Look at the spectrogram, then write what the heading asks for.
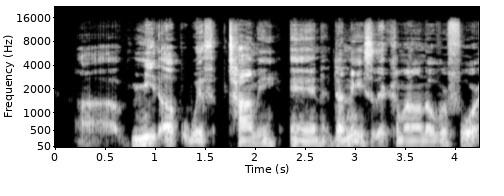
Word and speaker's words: Denise: it, we now see Denise. And that is how her name is pronounced. Almost sounds like it's a part of a Key and Peele sketch or whatever. That it's not Denise? No, it's Denise.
